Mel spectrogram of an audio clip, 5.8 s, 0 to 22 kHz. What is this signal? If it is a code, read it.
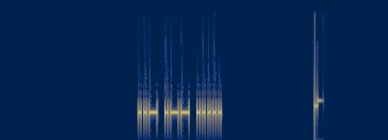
Morse code, heard as a keyed tone, about 25 wpm, 700 Hz. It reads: UW5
